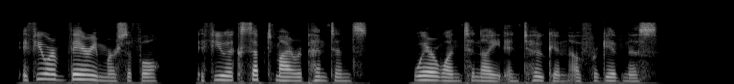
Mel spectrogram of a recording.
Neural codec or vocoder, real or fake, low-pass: none; real; 7.2 kHz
